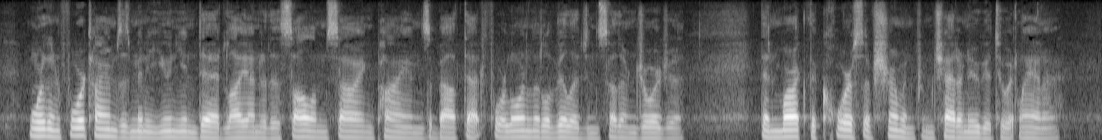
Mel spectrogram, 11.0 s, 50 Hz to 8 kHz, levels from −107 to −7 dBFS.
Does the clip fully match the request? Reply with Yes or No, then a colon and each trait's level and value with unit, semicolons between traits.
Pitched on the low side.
Yes: low, 120 Hz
